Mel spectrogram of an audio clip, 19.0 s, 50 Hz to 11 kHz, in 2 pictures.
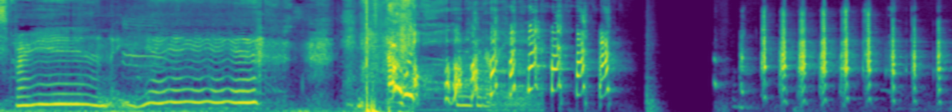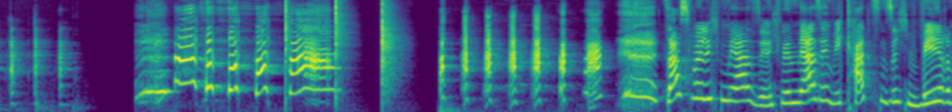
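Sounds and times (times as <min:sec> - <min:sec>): woman laughing hard: 0:03.4 - 0:06.3, 0:07.2 - 0:12.9, 0:13.9 - 0:16.0.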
